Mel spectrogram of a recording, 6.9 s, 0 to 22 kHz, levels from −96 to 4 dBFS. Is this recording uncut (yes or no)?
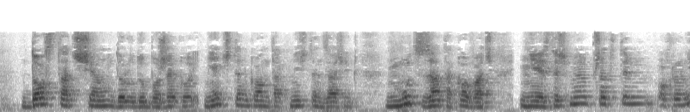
no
